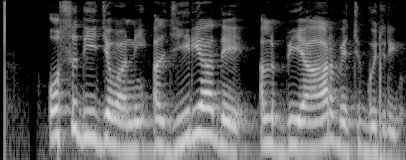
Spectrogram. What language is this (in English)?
Punjabi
